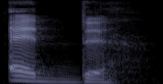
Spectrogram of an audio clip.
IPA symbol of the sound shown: h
